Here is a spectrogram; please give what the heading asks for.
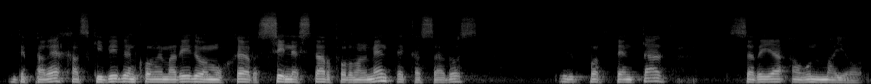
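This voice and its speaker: A man's voice: mid-range voice, mellow. An older man with an Italian-tinged accent giving a formal lecture in careful non-native Spanish, with wry asides and restarted words. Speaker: guest lecturer. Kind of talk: formal lecture with dry jokes.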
